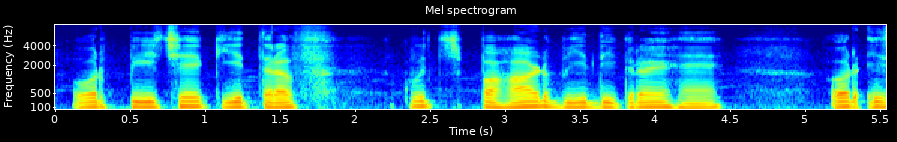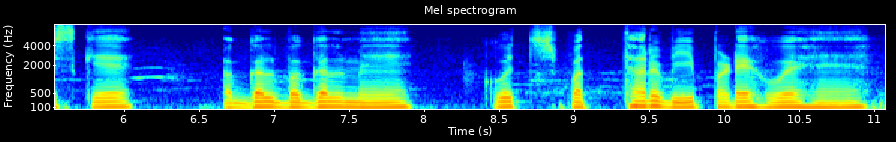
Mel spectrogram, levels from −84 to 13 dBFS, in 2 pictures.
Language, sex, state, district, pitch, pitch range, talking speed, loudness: Hindi, male, Uttar Pradesh, Saharanpur, 115 Hz, 110-120 Hz, 115 wpm, -17 LUFS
